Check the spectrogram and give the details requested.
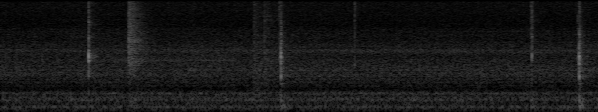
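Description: Masking tape being peeled off a painted plastic model wing with tweezers: about five sharp light clicks and one short rustle of tape, the loudest click near the end, over a faint steady background noise.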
